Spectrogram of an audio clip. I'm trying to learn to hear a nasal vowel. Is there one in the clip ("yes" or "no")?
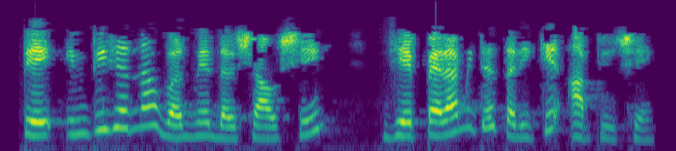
yes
